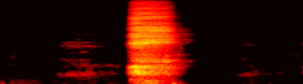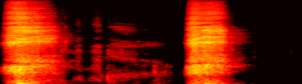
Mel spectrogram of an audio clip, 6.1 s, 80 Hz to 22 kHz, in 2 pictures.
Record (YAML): exhalation_length: 6.1 s
exhalation_amplitude: 13555
exhalation_signal_mean_std_ratio: 0.38
survey_phase: beta (2021-08-13 to 2022-03-07)
age: 45-64
gender: Male
wearing_mask: 'No'
symptom_none: true
smoker_status: Never smoked
respiratory_condition_asthma: false
respiratory_condition_other: false
recruitment_source: REACT
submission_delay: 1 day
covid_test_result: Negative
covid_test_method: RT-qPCR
